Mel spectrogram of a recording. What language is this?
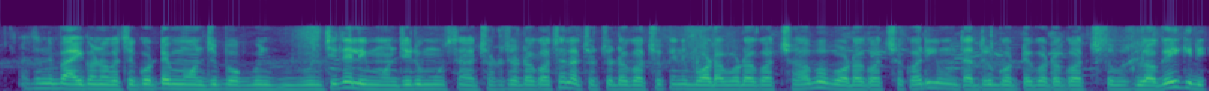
Odia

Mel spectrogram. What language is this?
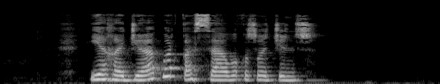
Kabardian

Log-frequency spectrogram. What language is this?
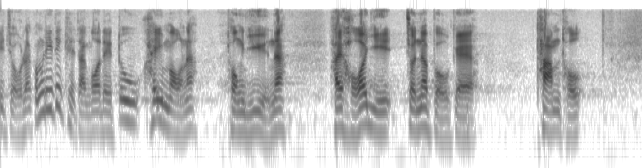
Cantonese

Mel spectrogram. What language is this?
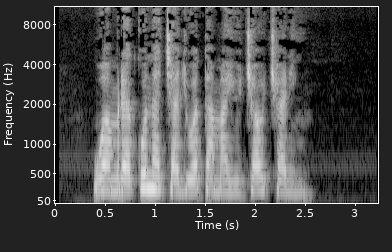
Cajatambo North Lima Quechua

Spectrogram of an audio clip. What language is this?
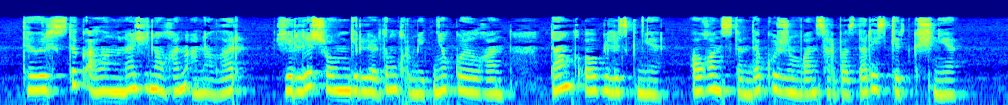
Kazakh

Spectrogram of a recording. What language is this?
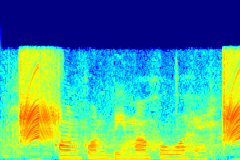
Magahi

